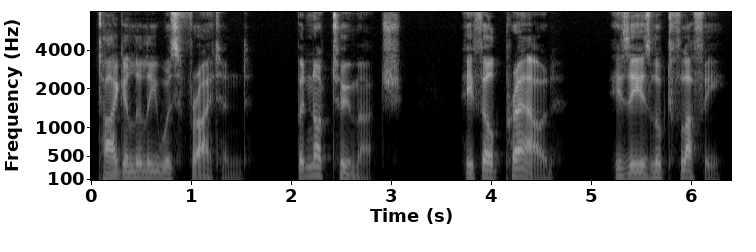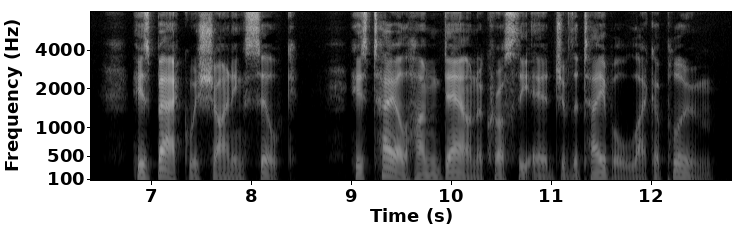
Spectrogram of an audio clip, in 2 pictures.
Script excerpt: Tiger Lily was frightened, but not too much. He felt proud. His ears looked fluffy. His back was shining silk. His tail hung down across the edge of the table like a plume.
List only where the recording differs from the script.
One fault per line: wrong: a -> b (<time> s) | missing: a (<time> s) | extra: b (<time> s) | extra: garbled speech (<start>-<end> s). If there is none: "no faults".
no faults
